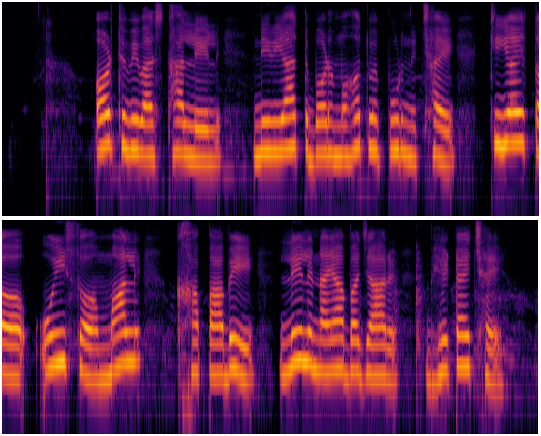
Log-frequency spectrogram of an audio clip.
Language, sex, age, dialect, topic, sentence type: Maithili, female, 25-30, Eastern / Thethi, banking, statement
